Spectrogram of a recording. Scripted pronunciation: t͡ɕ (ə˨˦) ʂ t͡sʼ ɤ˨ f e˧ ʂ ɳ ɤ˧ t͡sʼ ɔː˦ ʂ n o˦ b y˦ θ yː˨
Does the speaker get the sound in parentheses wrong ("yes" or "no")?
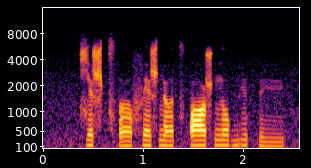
yes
